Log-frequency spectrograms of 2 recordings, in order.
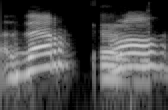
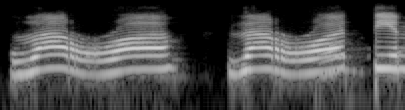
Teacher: Tawasud sifat huruf ro ditawasudkan. Jadi disambungkan, tidak terjeda.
